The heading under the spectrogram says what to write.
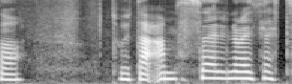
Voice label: "amser", Welsh

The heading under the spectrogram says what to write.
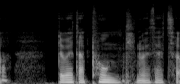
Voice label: "pwnc", Welsh

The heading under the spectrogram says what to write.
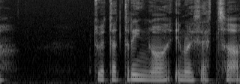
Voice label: "dringo", Welsh

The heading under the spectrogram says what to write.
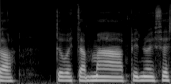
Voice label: "mab", Welsh

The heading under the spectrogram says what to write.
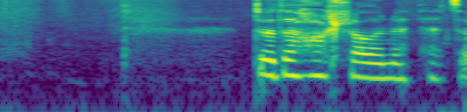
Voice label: "hollol", Welsh

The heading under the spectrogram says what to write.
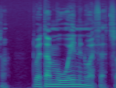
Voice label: "mwyn", Welsh

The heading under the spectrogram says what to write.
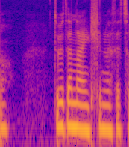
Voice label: "naill", Welsh

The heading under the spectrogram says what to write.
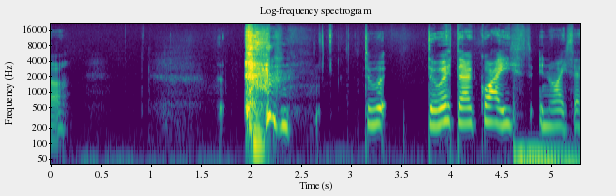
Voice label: "gwaith", Welsh

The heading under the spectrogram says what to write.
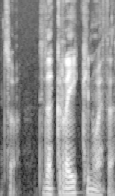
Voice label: "greic", Welsh

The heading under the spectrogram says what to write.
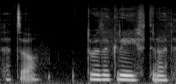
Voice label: "grifft", Welsh

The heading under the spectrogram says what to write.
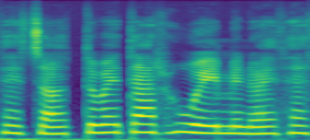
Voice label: "rhwym" Welsh

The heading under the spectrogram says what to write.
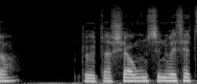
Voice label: "siawns", Welsh

